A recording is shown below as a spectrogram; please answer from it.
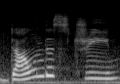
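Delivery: ordinary delivery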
